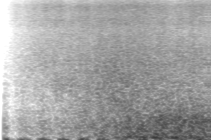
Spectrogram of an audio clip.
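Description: A whoosh sound effect for an intro: a rush of noise like wind that swells steadily louder after a short click at the very start.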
